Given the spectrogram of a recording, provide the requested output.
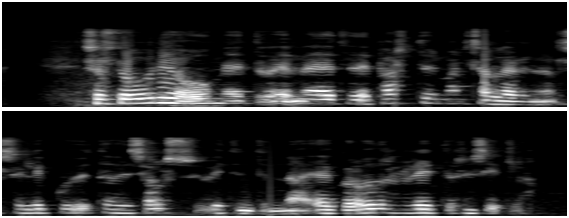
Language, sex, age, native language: Icelandic, male, 40-49, Icelandic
